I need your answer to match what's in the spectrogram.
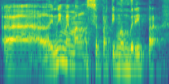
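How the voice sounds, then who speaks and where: A woman's voice: low voice, a little slow. A middle-aged woman giving indignant, casual commentary on a film as a vlogger at home, often restarting and repeating words. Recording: roomy echo, faint background noise.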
